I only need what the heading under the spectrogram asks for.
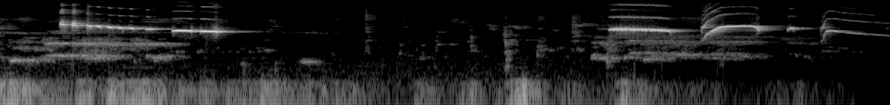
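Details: Orange-banded thrush in rolling song for luring and tutoring birds: bursts of fast whistled and chattering notes with a falling whistle, a pause, then upward-swooping whistles.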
